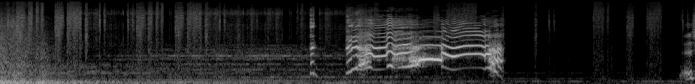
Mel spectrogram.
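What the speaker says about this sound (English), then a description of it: "A shriek escaped Aoko's mouth." A girl's high, wavering shriek in the visual novel Witch On The Holy Night, loud and sustained for about a second and a half. Dark rumbling comes before it and quieter sound follows.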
